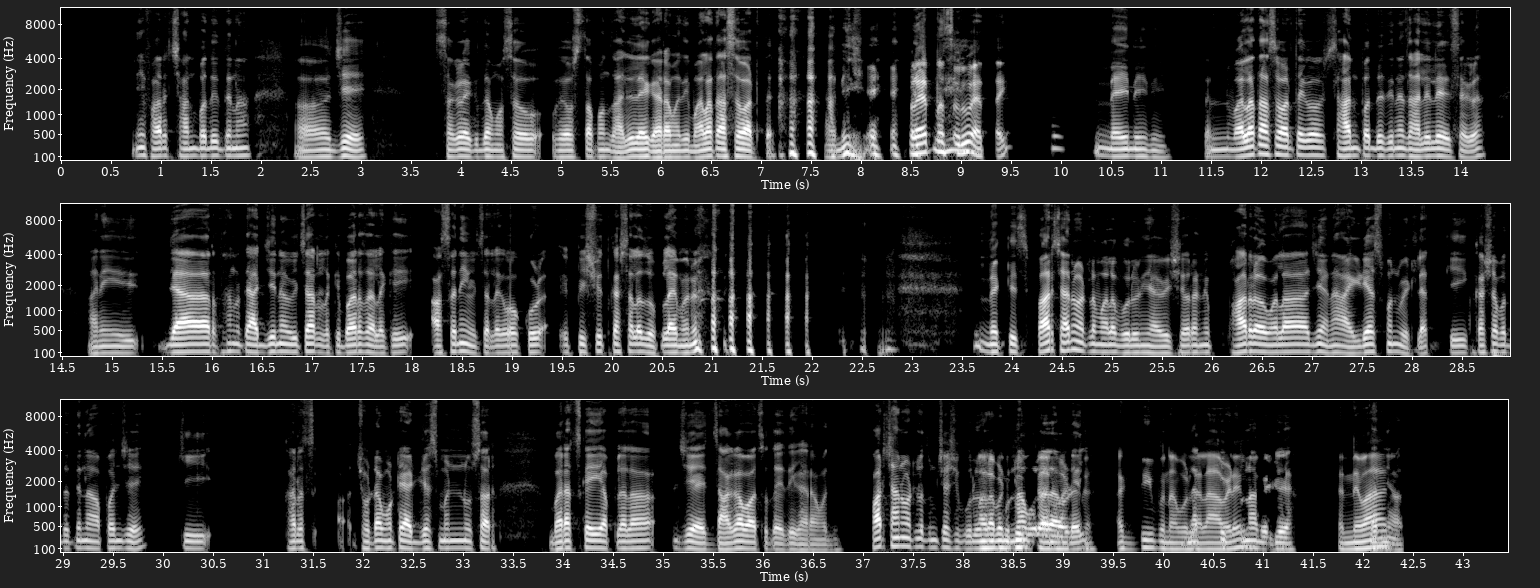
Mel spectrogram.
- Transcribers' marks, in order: other background noise; laugh; laughing while speaking: "आणि. नाही, नाही, नाही"; laughing while speaking: "म्हणून?"; laugh; tapping; in English: "आयडियाज"
- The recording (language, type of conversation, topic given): Marathi, podcast, घरात जागा कमी असताना घराची मांडणी आणि व्यवस्थापन तुम्ही कसे करता?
